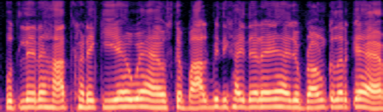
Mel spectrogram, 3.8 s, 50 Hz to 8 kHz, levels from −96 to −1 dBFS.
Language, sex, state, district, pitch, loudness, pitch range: Hindi, male, Jharkhand, Garhwa, 190 Hz, -10 LUFS, 175-195 Hz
